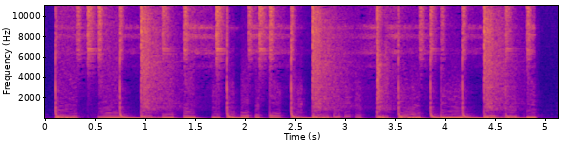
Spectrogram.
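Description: Punchy synthesizer notes in a fast rhythmic pattern, each with a bright filtered attack that quickly closes, looping for several seconds before stopping.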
